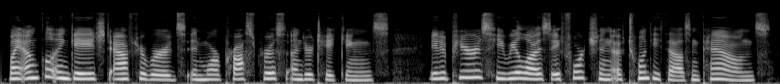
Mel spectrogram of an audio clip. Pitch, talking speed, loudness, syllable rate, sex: 245 Hz, 140 wpm, -16 LUFS, 4.8 syllables/s, female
